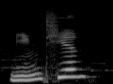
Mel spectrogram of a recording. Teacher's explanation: Now, the tones on 明天 are? Second and first.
